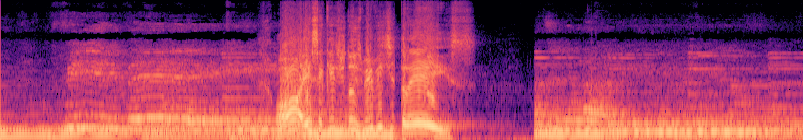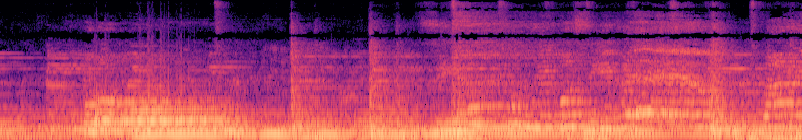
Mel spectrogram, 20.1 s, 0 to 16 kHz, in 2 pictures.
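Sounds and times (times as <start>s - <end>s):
man singing gospel: 1.0s - 6.0s
band accompaniment: 3.2s - 5.8s, 12.7s - 20.0s.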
